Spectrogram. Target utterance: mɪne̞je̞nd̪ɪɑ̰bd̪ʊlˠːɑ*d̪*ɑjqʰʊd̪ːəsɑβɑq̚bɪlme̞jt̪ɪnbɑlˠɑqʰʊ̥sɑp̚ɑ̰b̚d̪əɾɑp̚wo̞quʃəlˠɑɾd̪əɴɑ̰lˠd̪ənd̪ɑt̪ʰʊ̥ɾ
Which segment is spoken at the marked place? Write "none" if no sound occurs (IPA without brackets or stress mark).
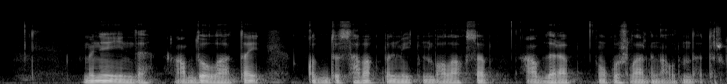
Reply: t̪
